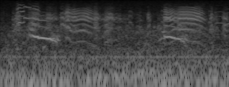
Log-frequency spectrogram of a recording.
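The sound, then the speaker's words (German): A pet parrot gives two squawking calls, each a nasal, harmonic honk, separated by a short pause and fairly faint, with no talking. “Kay ist doch ein Papagei. Yes, Kay is a parrot. And Kay does what birds do.”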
